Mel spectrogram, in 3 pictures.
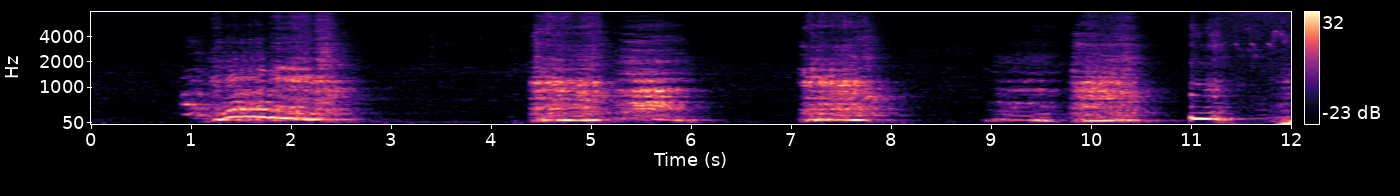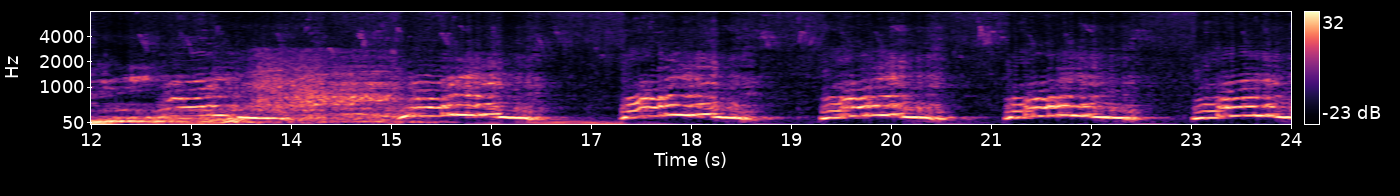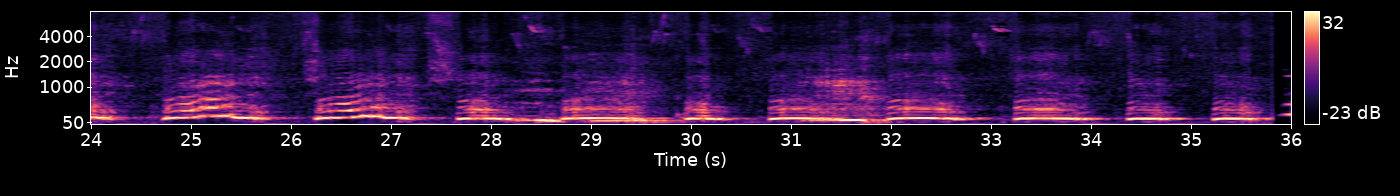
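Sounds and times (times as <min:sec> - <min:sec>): lion roaring: 0:11.2 - 0:20.6, 0:23.1 - 0:35.7.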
